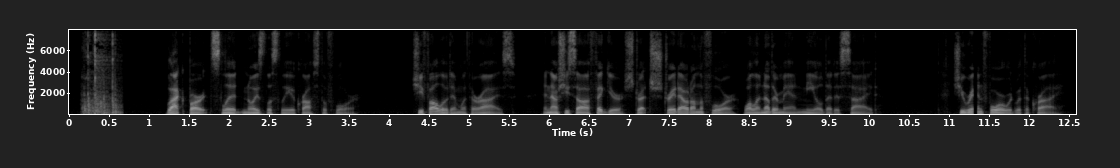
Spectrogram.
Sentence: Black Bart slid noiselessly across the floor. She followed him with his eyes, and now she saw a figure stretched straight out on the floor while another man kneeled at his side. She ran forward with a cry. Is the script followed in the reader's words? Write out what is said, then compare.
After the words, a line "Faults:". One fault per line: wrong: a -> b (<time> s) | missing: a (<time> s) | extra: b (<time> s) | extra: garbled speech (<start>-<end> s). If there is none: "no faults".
Black Bart slid noiselessly across the floor. She followed him with her eyes, and now she saw a figure stretched straight out on the floor while another man kneeled at his side. She ran forward with a cry.
Faults:
wrong: his -> her (5.0 s)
